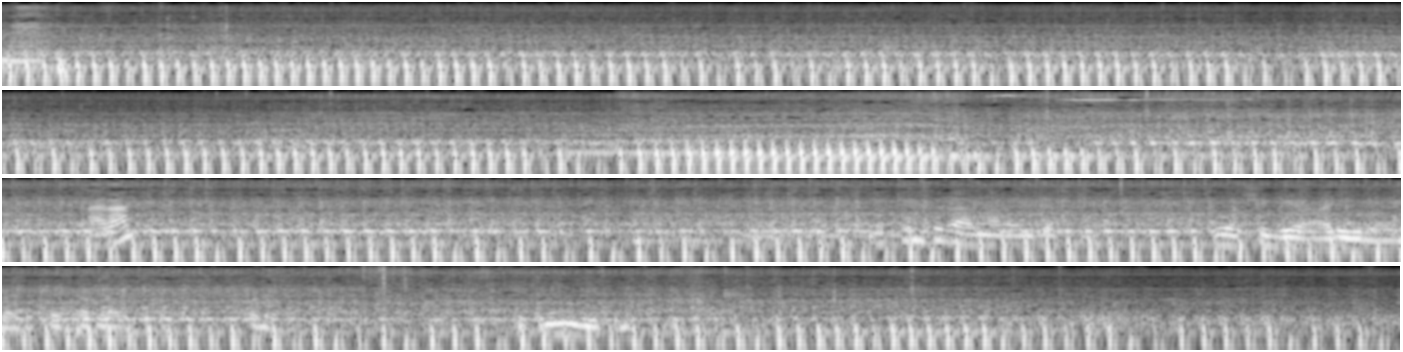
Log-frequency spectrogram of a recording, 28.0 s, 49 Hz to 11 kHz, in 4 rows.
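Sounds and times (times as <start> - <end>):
vehicle engine idling: 0.0 - 27.9.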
